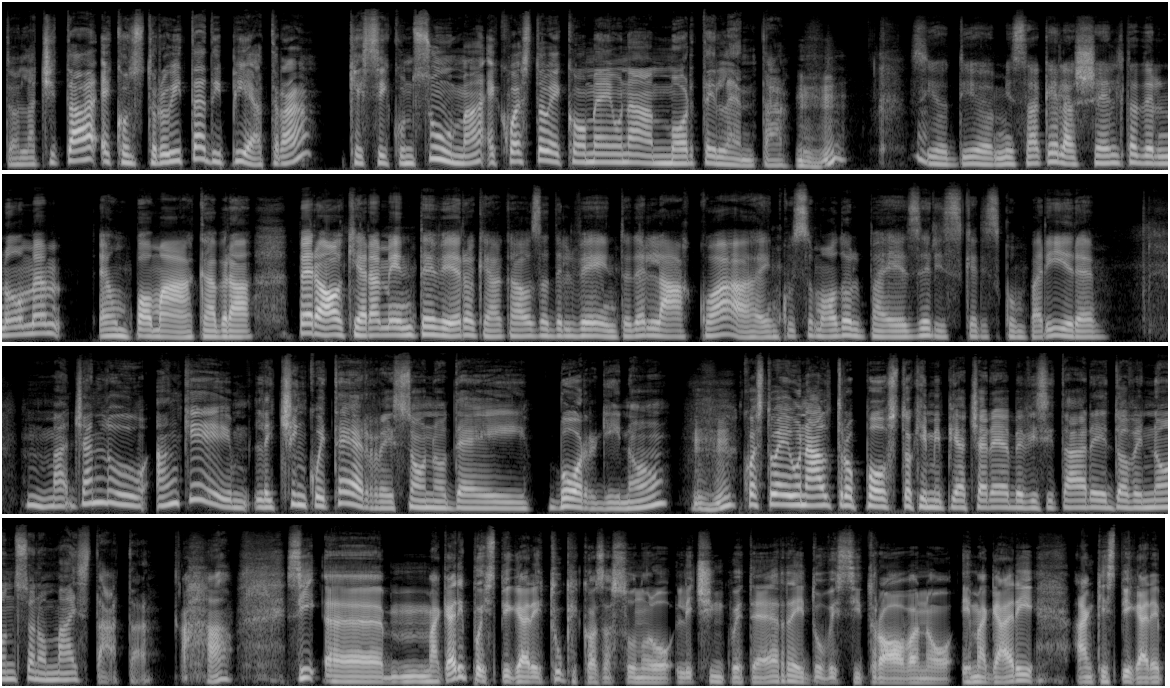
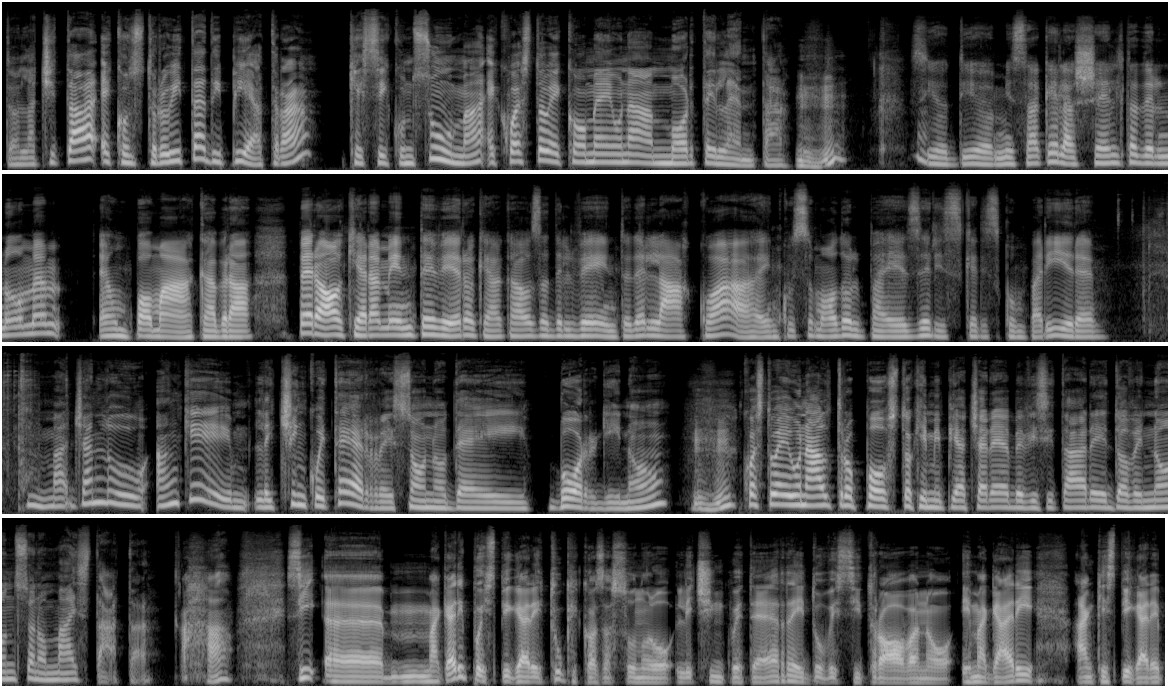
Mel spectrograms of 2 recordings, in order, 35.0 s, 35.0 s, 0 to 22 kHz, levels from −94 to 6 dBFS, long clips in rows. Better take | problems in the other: first | clattering dishes; faint; at 17 s; peak 15 dB below the speech

